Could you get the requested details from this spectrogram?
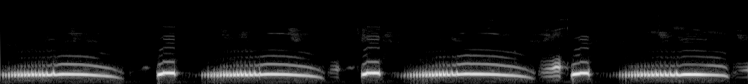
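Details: Albino Barbary dove whose call is used to stimulate other doves that are reluctant to call: low rolling coos, each about a second, roughly every two seconds, with short clipped notes between.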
